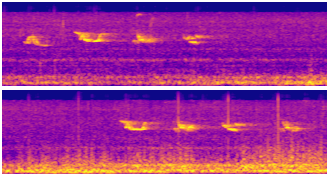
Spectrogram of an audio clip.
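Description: Steady low rumble that grows louder about halfway through, with two runs of four short, high bird chirps over it, one near the start and one later.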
